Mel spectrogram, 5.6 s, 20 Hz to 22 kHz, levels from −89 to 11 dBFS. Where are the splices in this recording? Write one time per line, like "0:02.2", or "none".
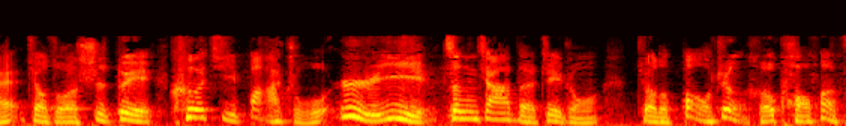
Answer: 0:01.1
